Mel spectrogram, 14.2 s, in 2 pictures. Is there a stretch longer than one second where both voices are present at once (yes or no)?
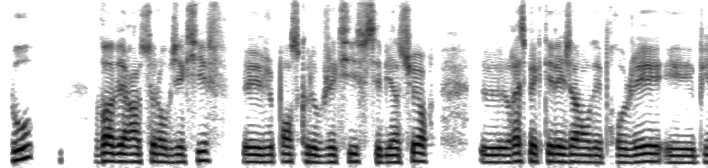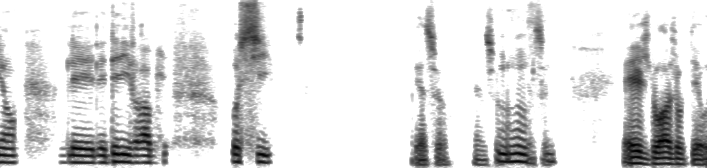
no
